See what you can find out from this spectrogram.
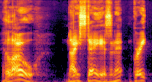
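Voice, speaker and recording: An actor playing a glib, wry male fugitive with a gravelly voice in a post-apocalyptic audio drama. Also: medium pitch, sing-song, moderate pace, fairly bright tone, no echo, clean studio sound, far from the mic, heavily acted. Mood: nervous bluffing. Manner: wry, bluffing. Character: Crispy, glib scheming male wasteland fugitive.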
